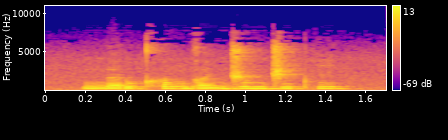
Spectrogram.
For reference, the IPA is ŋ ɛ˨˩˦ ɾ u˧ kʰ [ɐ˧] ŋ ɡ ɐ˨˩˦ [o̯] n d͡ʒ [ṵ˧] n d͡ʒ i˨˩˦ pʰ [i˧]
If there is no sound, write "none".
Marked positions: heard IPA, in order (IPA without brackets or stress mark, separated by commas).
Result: ɐ˧, e̯, u˧, i˧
